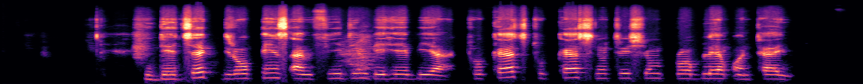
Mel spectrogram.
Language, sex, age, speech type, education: Nigerian Pidgin, male, 15-29, spontaneous, tertiary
